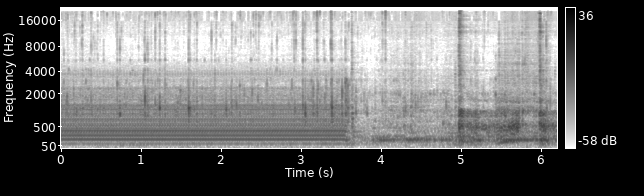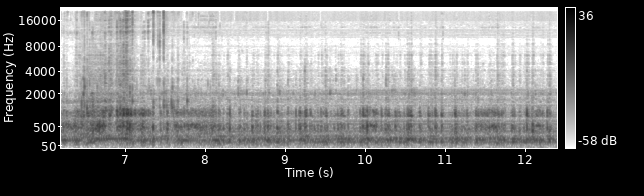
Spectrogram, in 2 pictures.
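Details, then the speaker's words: Keurig coffee maker, reported as not shutting off water: steady pump hum and a strong, even stream filling the cup; nozzle not clogged. Normal pump operation. "there goes I hear a pump running it's coming out albeit I guess that's coming out of a pretty good speed so the nozzles not clogged"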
